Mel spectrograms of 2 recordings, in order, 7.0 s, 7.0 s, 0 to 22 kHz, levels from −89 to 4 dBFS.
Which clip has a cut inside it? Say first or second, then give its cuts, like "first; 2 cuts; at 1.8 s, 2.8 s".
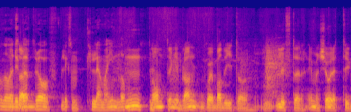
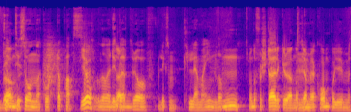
first; 1 cut; at 3.0 s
